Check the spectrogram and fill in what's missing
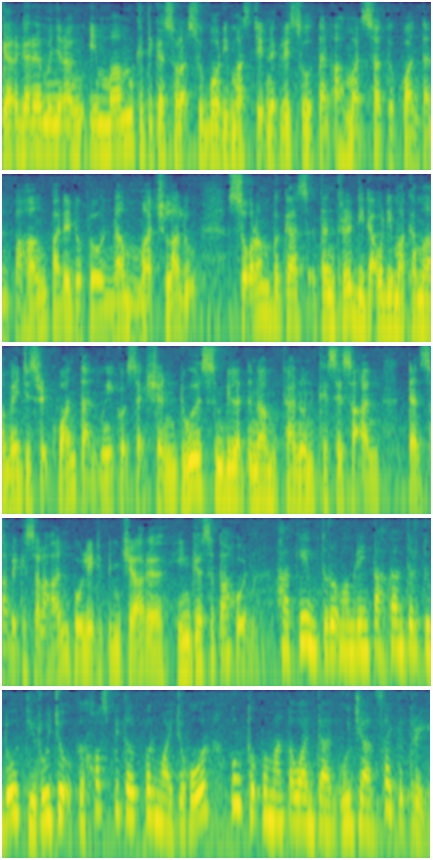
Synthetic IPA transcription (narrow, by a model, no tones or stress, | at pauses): ɡaɾaɡaɾamə̃ɲəɾaŋimãmkət̪ikasolat̪̚subʊhdimasd͡ʒɪt̪̚nəɡɾisult̪anʔa̰hmat̪̚sat̪ukuant̪anpaɦaŋpadaduəplʊhənãmːat͡ʃlalṵ | səoɾaŋbəkast̪ənt̪ɾədidaʔwadimahkamahmãd͡ʒist̪ɾit̪̚kʰwant̪anmə̃ŋikʊt̪̚sɛk̚ʃənduəsəmbilanənãmkanɔnkəsəsaʔan | d̥ansabɪt̪̚kəsalaɦanbolɛhdibəɲd͡ʒaɾahiŋɡasət̪aɦʊn | hakɪmt̪uɾʊt̪̚mə̃məɾint̪ahkant̪ərt̪udʊhdiɾud͡ʒʊʔkəhɔspit̪alpərmãjd͡ʒoɦɔr | unt̪ʊk̚pəmãnt̪awandanud͡ʒiansajkət̪ɾi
